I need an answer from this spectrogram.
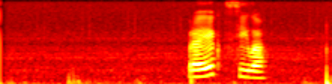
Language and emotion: Russian, neutral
